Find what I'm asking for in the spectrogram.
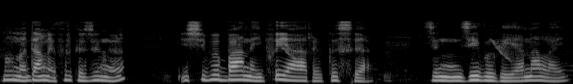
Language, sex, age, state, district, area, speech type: Bodo, female, 45-60, Assam, Baksa, rural, spontaneous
